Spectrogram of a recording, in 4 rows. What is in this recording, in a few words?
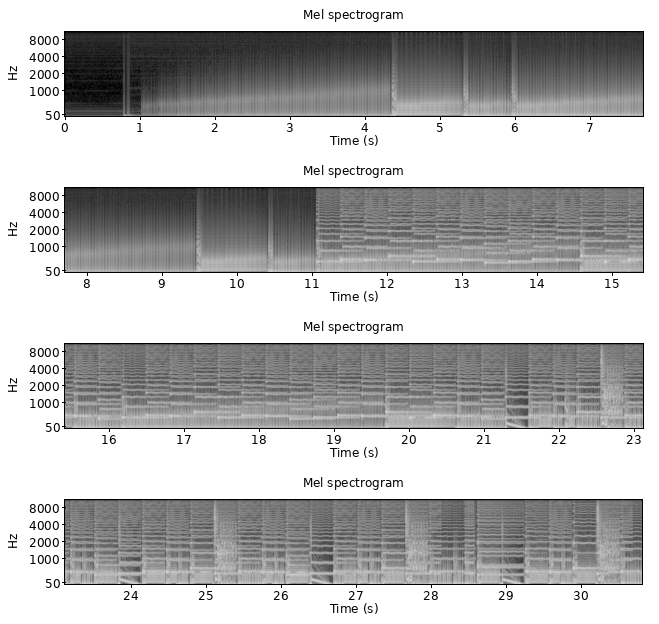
Static Remix, CSG8580R5; hvsc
